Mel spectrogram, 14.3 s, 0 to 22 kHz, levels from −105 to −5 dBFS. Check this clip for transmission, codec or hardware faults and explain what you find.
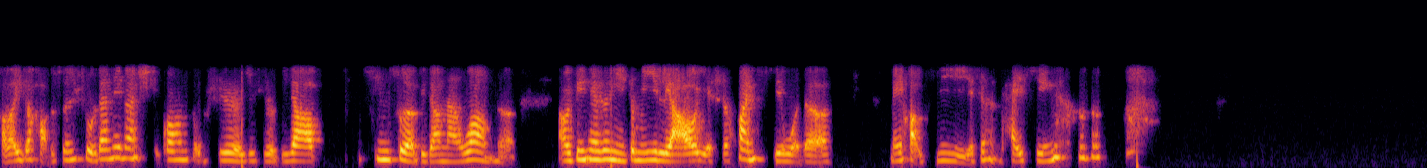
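Two faults are present: heavy low-bitrate codec damage throughout the speech, and two separate DC steps.

Opus voice compression affects the whole clip. At 8 kbps the SILK coder runs narrowband, cutting everything above about 4 kHz and quantising the excitation roughly, so the speech sounds muffled, hoarse and faintly robotic. Unlike a simple low-pass filter, it adds that buzzy, synthetic roughness.

A DC step occurs at 2.42 s and again at 11.37 s. Each time, the waveform's zero line jumps abruptly and then drains away through a roughly 5 Hz high-pass, producing a dull low thump. Unlike a dropout or packet-loss click, the speech continues uninterrupted across the step.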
